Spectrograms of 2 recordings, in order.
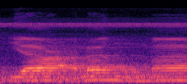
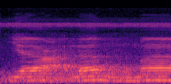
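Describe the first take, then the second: Both takes have the same delivery.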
